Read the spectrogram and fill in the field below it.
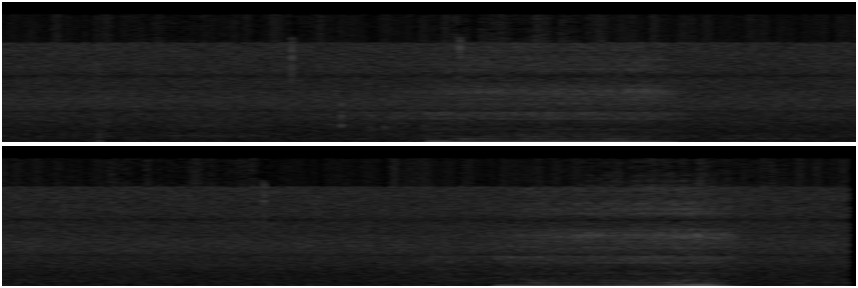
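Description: Two deep, rumbling snores with a pause between, on inhalation during sleep, over faint room hiss.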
